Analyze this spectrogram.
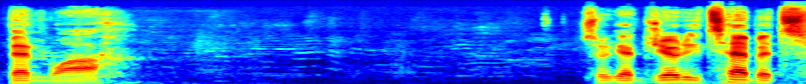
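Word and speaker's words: Benoit: scores around the tournament benight is b n o i t right yep should pronounce as it Beno so we got Jody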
